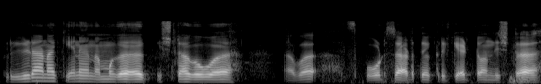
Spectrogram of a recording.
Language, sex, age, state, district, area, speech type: Kannada, male, 18-30, Karnataka, Dharwad, urban, spontaneous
